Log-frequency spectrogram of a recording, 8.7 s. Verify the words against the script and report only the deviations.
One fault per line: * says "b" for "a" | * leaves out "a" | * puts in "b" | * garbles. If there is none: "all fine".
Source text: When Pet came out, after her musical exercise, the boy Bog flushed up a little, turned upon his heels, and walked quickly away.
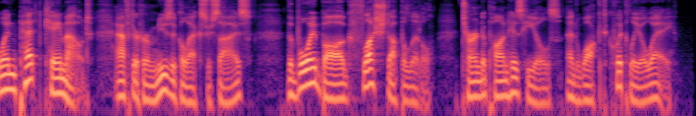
all fine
